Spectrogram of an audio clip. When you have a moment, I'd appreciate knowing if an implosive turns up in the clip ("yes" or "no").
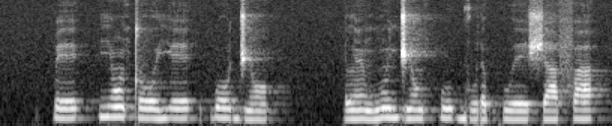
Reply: yes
